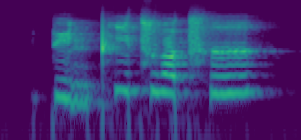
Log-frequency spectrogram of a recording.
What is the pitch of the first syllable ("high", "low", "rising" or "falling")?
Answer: low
